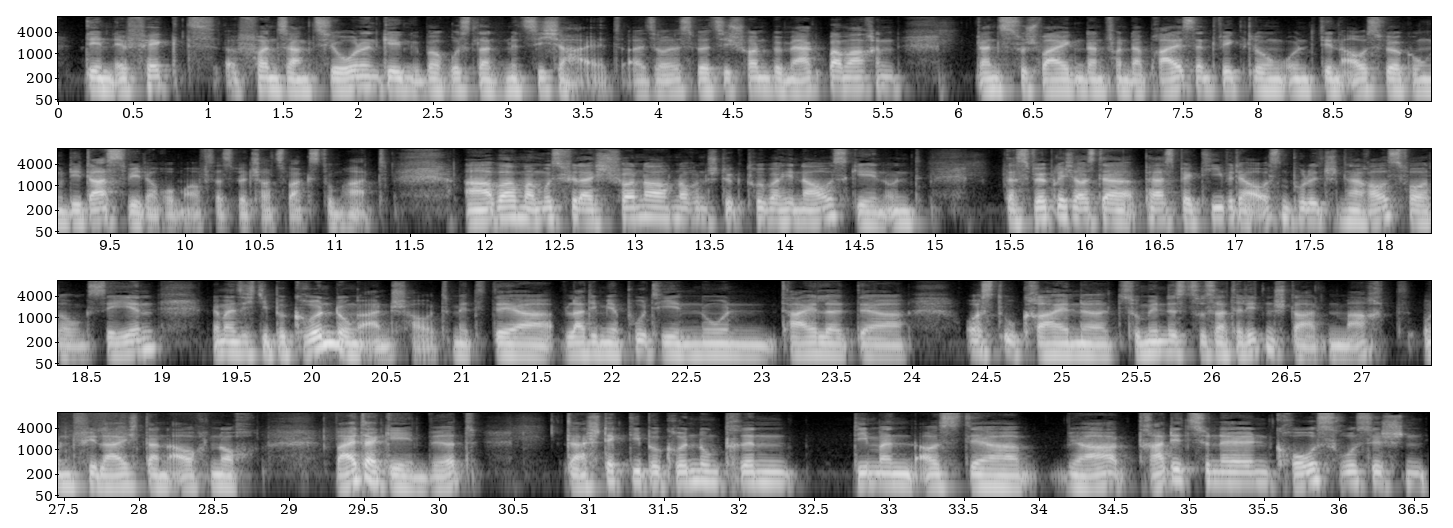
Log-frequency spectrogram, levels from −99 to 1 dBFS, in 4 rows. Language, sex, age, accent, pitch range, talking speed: English, male, 40-59, German, 95-110 Hz, 145 wpm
